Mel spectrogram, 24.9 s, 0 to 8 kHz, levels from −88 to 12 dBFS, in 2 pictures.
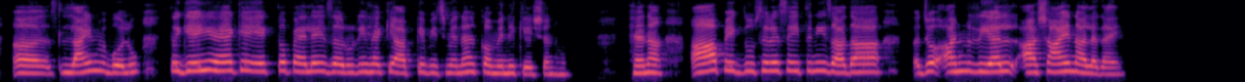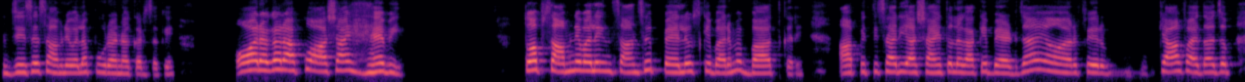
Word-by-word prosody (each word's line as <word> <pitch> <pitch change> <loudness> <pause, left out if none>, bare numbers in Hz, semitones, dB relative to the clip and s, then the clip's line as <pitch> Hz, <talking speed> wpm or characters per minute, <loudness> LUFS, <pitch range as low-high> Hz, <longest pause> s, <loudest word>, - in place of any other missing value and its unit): अ, 230 -1 +2 0.2
line 250 +4 0
में 280 - -6
बोलूँ 245 +2 0 0.3
तो 290 - -2
यही 290 +3 +1
है 300 -1 +4
कि 315 - -7 0.2
एक 275 0 -6
तो 300 - +2
पहले 280 +1 +1
ज़रूरी 260 0 -2
है 260 -1 -1
कि 275 +2 -8
आपके 230 +3 -7
बीच 235 0 -9
में 235 - -5
ना 260 +2 -2
कम्युनिकेशन 225 -4 -3
हो, 195 0 -12 0.7
है 230 0 +2
ना? 245 -2 0 0.3
आप 295 +6 +5
एक-दूसरे 295 +1 -1
से 295 0 -4
इतनी 295 +1 -5
ज़्यादा 260 0 +1 0.6
जो 285 +5 +3 0.2
अनरियल 275 0 +1
आशाएँ 265 +2 +2
ना 260 -4 +1
लगाएँ 205 -2 -4 1.2
जिसे 250 +5 -1
सामने 240 -4 -2
वाला 240 +2 -1
पूरा 240 -3 -2
ना 215 -1 -2
कर 205 - -3
सके। 195 +2 -13 0.7
और 320 +2 +8
अगर 335 +2 +6
आपको 310 +2 +4
आशाएँ 305 +2 +2
हैं 255 +2 +2
भी 230 -6 -6 1.2
तो 310 - +7
आप 325 0 +9
सामने 310 -1 +3
वाले 300 0 +4
इंसान 255 -3 -3
से 320 +6 -3
पहले 260 +1 +1
उसके 280 +1 -4
बारे 235 +1 +1
में 305 -5 -4
बात 230 0 0
करें। 205 -1 -13 0.5
आप 240 0 -4
इतनी 265 +1 -9
सारी 270 0 0
आशाएँ 250 -1 -2
तो 270 - -2
लगा 245 -2 0
के 275 - -2
बैठ 225 -2 0
जाएँ 320 +4 -1
और 255 -4 0
फिर 245 -3 +2 0.6
क्या 280 -1 +3
फायदा 255 -1 0
जब 255 - -1
260 Hz, 170 wpm, -26 LUFS, 240-285 Hz, 1.2 s, आप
